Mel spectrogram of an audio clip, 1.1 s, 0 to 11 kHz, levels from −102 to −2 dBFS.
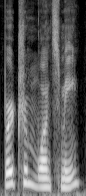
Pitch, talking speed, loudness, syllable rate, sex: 185 Hz, 165 wpm, -17 LUFS, 4.3 syllables/s, male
